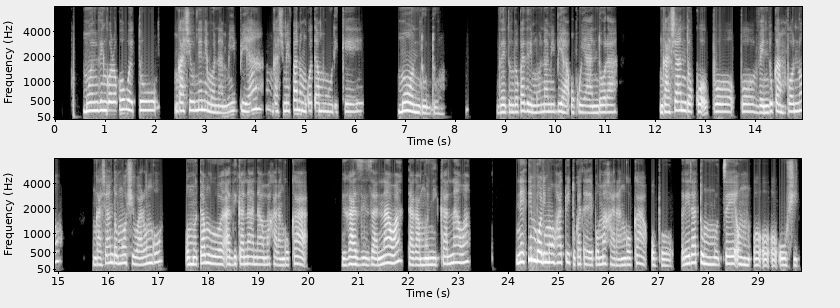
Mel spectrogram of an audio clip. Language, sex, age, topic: Oshiwambo, female, 25-35, agriculture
